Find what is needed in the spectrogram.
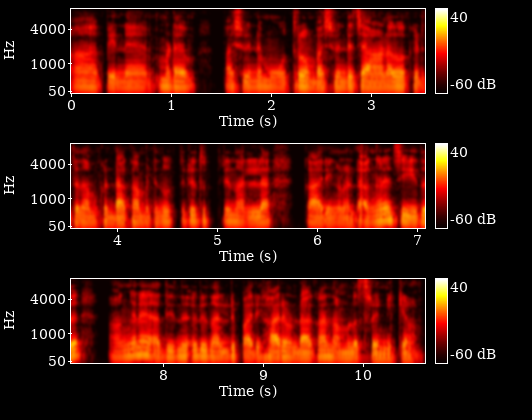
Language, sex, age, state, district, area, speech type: Malayalam, female, 30-45, Kerala, Kozhikode, rural, spontaneous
